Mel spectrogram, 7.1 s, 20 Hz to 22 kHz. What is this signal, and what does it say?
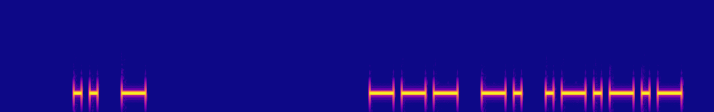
Morse code, heard as a keyed tone, about 15 wpm, 700 Hz. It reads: IT ON.
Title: 4x Word-Spacing - Sentences from Top 200 Words - 15wpm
